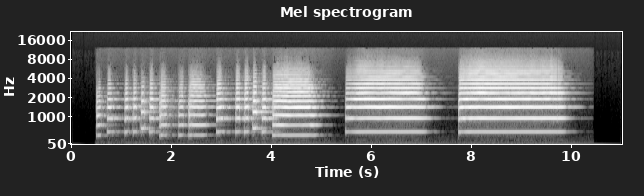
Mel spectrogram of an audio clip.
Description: Звуки горна
Звук средневекового горна (некоторые путают с трубой)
